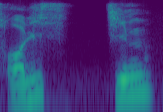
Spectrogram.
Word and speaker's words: Rolisteam: in in the name so he has to be pronounced Horace Tim and we have to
